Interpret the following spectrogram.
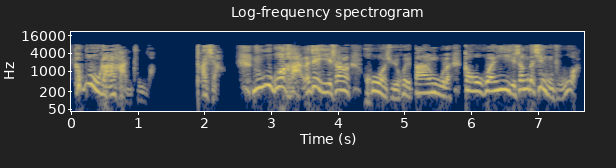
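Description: A man's voice: high voice, big pitch swings, unhurried, fairly bright tone, breathy edge, no room sound, highs cut off. A man narrating an audiobook as scripted dramatic storytelling, solemn and emotive.

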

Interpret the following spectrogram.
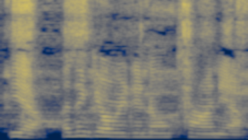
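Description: A woman's voice: mid-range voice, steady tone, fast, over music. A woman in her twenties, originally from Albania, rambling through an unplanned vlog into a webcam with lots of fillers and restarts, poking fun at herself. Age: 20s. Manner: rambling, self-deprecating, many fillers and restarts. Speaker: guest vlogger. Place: small dim room indoors. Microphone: webcam at close range.

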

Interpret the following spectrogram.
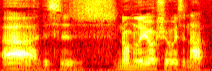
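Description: A man's voice: on the low side, fairly even intonation, lightly acted. Man as a formal, courteous bishop. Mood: smooth, courteous. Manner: formal, measured. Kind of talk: table read of a screenplay. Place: podcast studio.

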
